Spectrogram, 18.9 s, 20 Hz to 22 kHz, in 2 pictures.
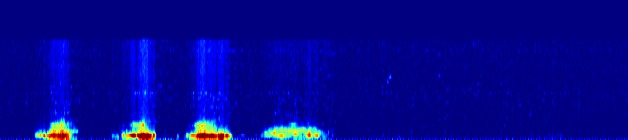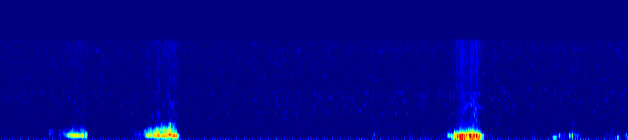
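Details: Rutting red deer stag of the Carpathians, Bucovina, Romania, breeding season, 29 September 2022, gives a rapid run of four gravelly roars. A long silence follows, then scattered single bellows at wide, uneven gaps.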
